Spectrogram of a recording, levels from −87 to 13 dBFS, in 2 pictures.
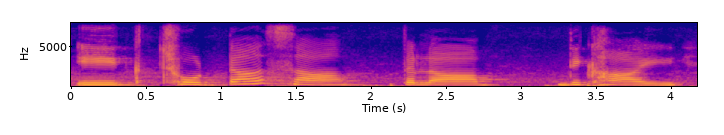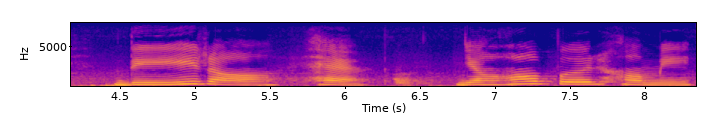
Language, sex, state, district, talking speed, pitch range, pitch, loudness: Hindi, male, Punjab, Fazilka, 80 wpm, 230-285 Hz, 250 Hz, -12 LUFS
